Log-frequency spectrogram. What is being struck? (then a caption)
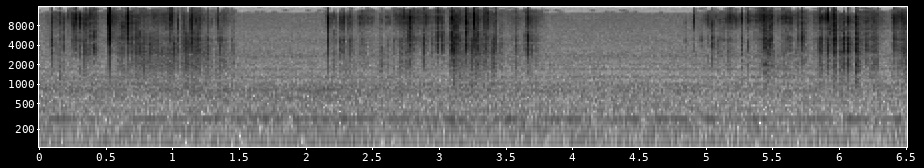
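Rock salt lamp. Long fingernails scratch quickly over the rough crystal surface of a large pink Himalayan rock salt lamp. Quiet, bright, gritty scratching comes in bursts, with a brief louder swell near the middle. A steady low hum runs underneath throughout.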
